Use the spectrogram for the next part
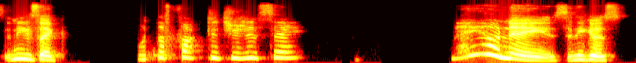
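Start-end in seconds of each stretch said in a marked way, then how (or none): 0.9-2.0 high, hushed incredulous question; acted-out aghast friend; mock disbelief. 3.0-3.8 "Mayonnaise" as MAY-oh-naze, high start, falling; high, innocent-sounding quoted "Mayonnaise"; imitated pronunciation. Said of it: "That's not how you say that either".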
